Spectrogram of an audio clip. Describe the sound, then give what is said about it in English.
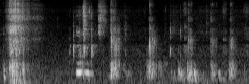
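A short, raspy fart noise blown with the lips bursts out at the start, followed by a few seconds of indistinct voice sounds and chatter. “She farted. That was my mouth.”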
